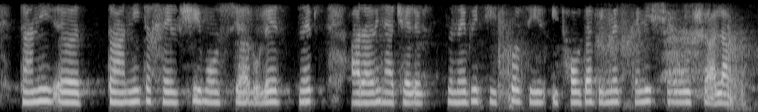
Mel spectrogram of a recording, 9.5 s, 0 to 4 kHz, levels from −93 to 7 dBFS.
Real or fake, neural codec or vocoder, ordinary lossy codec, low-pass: fake; vocoder, 22.05 kHz, 80 mel bands, Vocos; AAC, 24 kbps; 3.6 kHz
